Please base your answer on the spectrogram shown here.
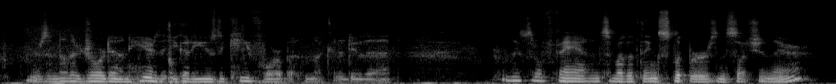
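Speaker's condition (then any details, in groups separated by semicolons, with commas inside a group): No condition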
